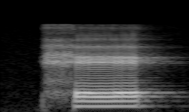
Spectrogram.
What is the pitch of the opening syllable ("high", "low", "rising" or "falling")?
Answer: low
